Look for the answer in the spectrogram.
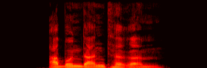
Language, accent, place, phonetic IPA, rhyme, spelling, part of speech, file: German, Germany, Berlin, [abʊnˈdantəʁəm], -antəʁəm, abundanterem, adjective, De-abundanterem.ogg
- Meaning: strong dative masculine/neuter singular comparative degree of abundant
